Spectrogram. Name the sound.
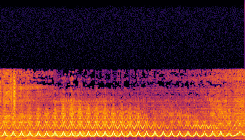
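ambulance siren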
